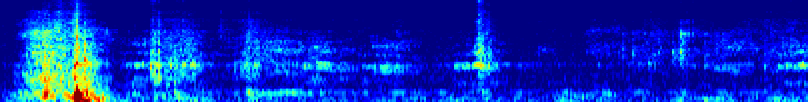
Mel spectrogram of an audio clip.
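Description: A desk chair creaks and rolls as someone sits down.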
